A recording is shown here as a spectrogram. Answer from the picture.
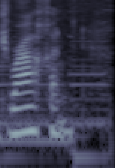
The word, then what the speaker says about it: Drachen: 你看到在 Drachen 这个单词当中，ch 跟在元音的 a 后面，所以发 h 的音。 Drachen，Drachen。那这里边的字母 h 这个小舌音你可以唱不出来，但是千万不能学美国人民念成 Drachen，不太好听哈。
